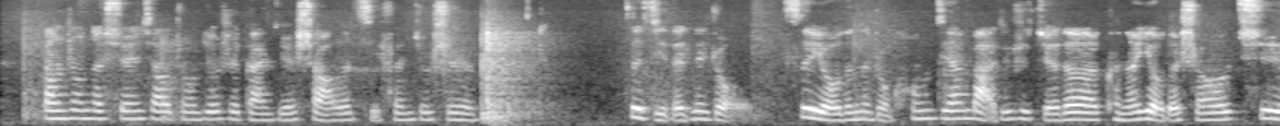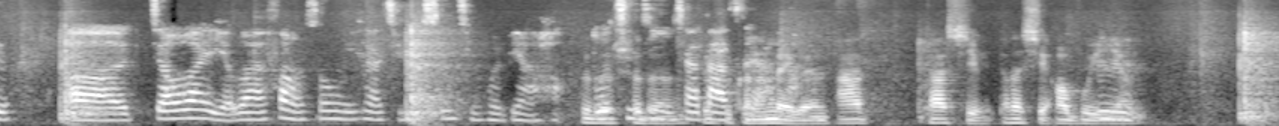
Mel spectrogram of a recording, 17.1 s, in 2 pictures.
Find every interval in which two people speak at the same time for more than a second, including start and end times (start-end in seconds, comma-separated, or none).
12.5-13.9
